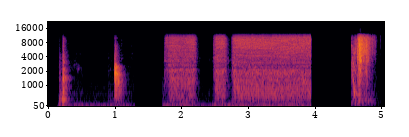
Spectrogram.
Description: Spray noise and water splash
